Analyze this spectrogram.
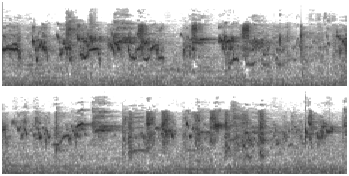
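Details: Budgerigar song meant to stimulate other budgies: dense, continuous warbling chatter of scratchy squawks, clicks and whistled notes, with rapid irregular phrases throughout.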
